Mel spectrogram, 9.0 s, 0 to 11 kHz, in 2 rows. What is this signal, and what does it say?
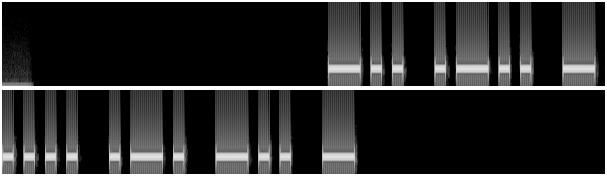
Morse code, heard as a keyed tone, about 15 wpm, 700 Hz. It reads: DL6RDT
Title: DXCC-100 Call Signs - 6 Characters - 15wpm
